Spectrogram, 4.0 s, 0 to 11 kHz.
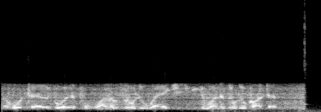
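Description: A distant station's voice received on 2-metre single sideband and heard through the transceiver's speaker: thin, narrow-band speech over a light hiss of radio noise, which cuts off abruptly just before the end as the rig switches to transmit.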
